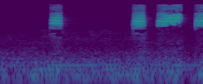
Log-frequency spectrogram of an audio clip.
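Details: Grey-crowned goldfinch song fragment: one high buzzy note, a pause of nearly a second, then three more harsh buzzing notes close together against faint low hum.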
